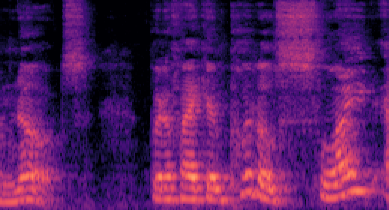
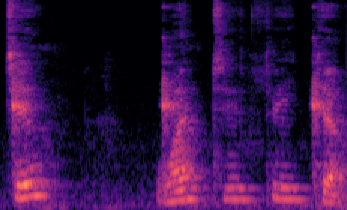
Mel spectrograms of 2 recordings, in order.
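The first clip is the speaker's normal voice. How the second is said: One, two counted off to start. Shown as a demonstration. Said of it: "let's try number two".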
